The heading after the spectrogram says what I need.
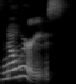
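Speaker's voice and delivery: bright, lively, excited voice, very high-pitched. Explaining an exclamation mark, the speaker says the phrase excited. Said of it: "with some excitement".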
